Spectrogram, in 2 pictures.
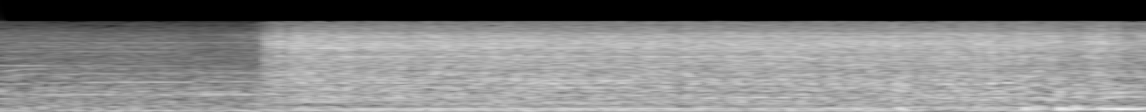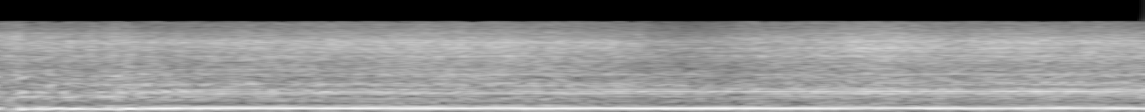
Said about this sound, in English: Drivers, start your engines!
